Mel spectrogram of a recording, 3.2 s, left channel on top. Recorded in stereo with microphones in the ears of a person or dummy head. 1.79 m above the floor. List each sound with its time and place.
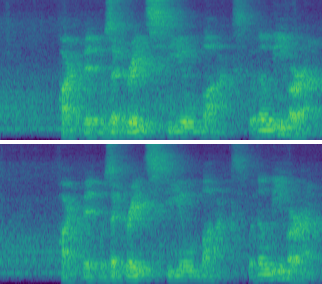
0.6 s a man speaking: 5° right (ahead or behind), 0.6 m; by 3.1 s 80° right, 1.1 m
